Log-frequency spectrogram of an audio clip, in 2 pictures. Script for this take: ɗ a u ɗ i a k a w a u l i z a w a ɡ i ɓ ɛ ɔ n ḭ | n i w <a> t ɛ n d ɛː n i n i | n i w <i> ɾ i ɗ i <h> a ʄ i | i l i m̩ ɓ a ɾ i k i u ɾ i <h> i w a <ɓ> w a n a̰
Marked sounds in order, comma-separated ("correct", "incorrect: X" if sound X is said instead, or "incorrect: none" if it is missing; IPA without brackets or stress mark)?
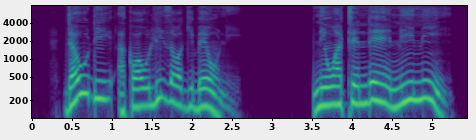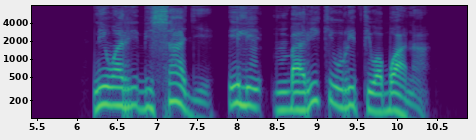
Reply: correct, incorrect: a, incorrect: ʃ, incorrect: θ, correct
